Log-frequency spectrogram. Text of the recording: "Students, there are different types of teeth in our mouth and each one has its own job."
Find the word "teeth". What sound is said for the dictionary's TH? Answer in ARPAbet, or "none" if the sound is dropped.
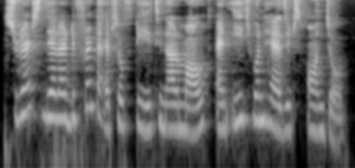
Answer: T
